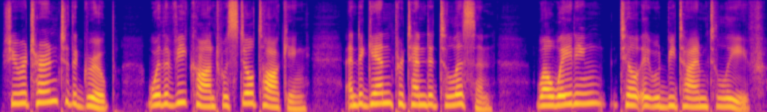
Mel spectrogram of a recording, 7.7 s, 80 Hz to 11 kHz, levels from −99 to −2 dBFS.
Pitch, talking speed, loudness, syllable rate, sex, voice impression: 225 Hz, 195 wpm, -18 LUFS, 5.9 syllables/s, female, very feminine, young, thin, slightly tensed, slightly weak, bright, soft, clear, fluent, slightly cute, cool, intellectual, very refreshing, sincere, slightly calm, very friendly, reassuring, unique, elegant, slightly wild, sweet, lively, slightly kind, slightly sharp, light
